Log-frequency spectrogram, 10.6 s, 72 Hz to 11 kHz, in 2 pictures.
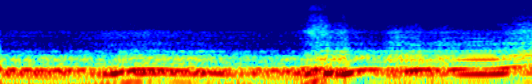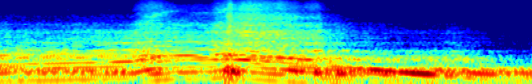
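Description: A turbocharged 2005-2010 Ford Mustang GT 3V with an ON3 turbo kit accelerates hard, its loud, deep engine rumble rising and falling through repeated revving surges, with no talking.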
